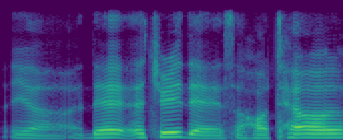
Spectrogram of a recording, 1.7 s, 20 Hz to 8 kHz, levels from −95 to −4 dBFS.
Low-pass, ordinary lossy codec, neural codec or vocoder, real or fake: 7.2 kHz; none; none; real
